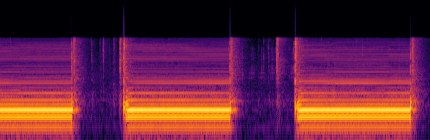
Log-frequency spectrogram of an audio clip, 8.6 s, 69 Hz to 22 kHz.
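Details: Webcor model 2711 tube reel-to-reel recorder (two 12AX7s, one replaced by 12AU7, 6X5 rectifier, two 6V6s), recapped: loud steady reedy low buzz in blocks of seconds on playback; extreme hum after recap, cause unknown.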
